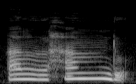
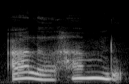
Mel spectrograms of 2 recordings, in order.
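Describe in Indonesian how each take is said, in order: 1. Bunyi L jelas, tetapi dibaca biasa. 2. Bunyi L dipantulkan dengan gema. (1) "seperti biasa saja, penting lamnya itu jelas" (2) "dibacanya itu dipantulkan, padahal tidak boleh dipantulkan"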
